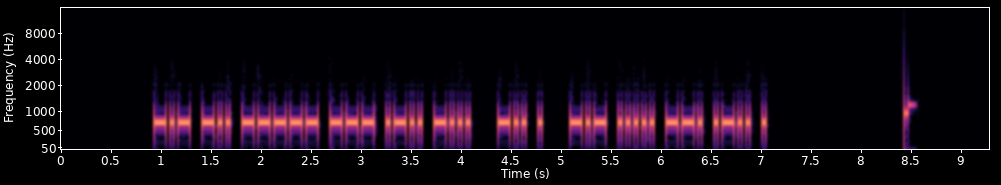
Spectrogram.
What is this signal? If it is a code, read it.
Morse code, heard as a keyed tone, about 30 wpm, 700 Hz. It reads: KD0OLB DE K5GLE
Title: USA Callsign DE Callsign 30wpm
